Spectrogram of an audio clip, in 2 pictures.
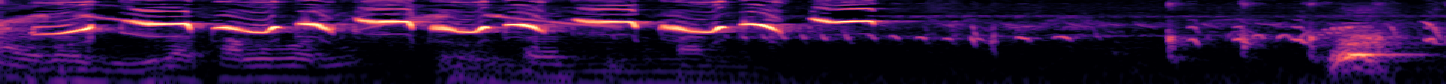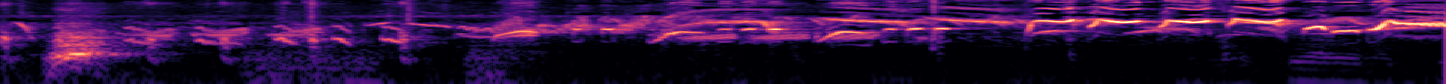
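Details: Javan pied starling (wambi) giving a lively masteran song full of tembakan bursts: fast whistled, up-and-down warbled notes at a high pitch, a quieter stretch of scratchy, rattling notes in the middle, then strong whistled phrases again.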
